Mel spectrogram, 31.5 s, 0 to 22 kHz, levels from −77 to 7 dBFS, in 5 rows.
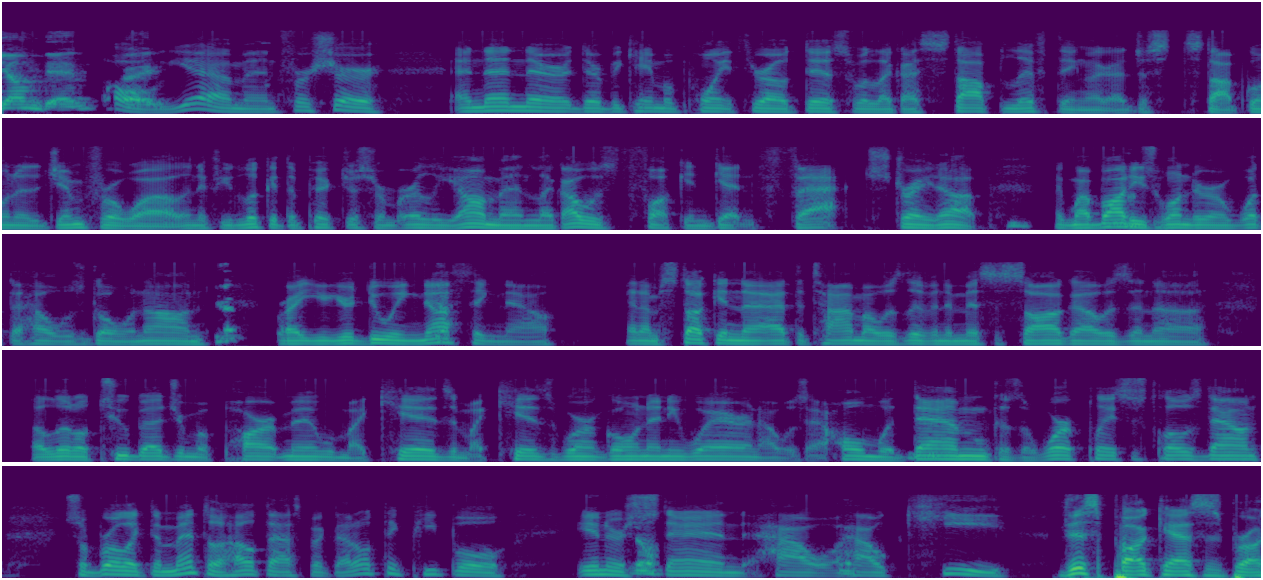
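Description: A speech clip with a steady 20 Hz tick-buzz running underneath it the whole way through, present only when there's signal. That's a resampler restarted on every block: the 48 kHz to 16 kHz conversion gets redone fresh every 50 ms, so each block edge picks up a small error.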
